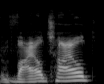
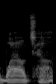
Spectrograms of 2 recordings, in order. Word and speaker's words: Wild Child: My favorites are definitely probably in the order Keep Moving, Who Said, and Vile Child. It's actually pronounced Wild Child, but whatever. And that's it.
